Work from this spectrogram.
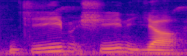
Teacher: وہ حروف جو زبان کے درمیان اور تالو کے درمیان سے ادا ہوتے ہیں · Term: حروف شجریہ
